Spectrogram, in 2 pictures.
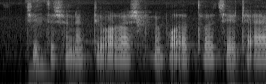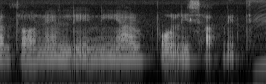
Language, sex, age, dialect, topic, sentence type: Bengali, female, 31-35, Northern/Varendri, agriculture, statement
